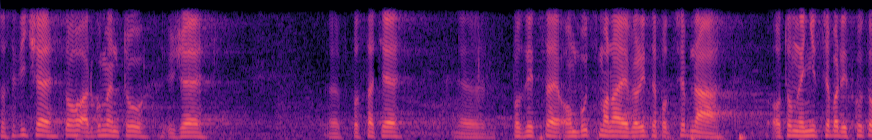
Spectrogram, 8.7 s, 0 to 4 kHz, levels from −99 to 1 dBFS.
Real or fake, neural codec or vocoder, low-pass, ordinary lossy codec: real; none; 3.6 kHz; AAC, 32 kbps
